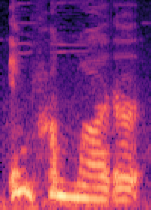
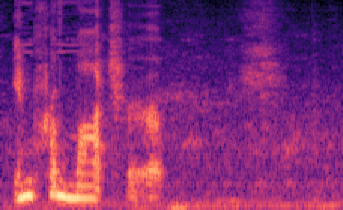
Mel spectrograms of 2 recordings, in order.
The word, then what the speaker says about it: imprimatur: that weird massachusetts accent so why do i have that picked up on that one word because imprimatur let's see i'm still doing it in promoter is a word used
